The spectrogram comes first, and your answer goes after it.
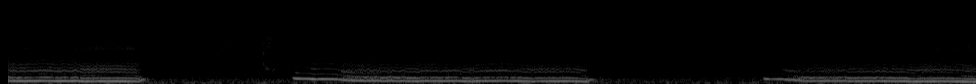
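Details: Domestic cat snoring while asleep: long, droning, tonal snores with a low buzzy hum, each lasting about one and a half seconds and slightly wavering in pitch, separated by quieter breathing pauses of one to two seconds in a quiet indoor setting.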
